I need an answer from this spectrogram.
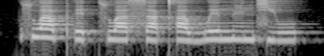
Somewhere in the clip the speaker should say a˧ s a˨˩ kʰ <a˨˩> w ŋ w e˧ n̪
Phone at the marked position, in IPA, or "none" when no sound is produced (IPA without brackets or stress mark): a˨˩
